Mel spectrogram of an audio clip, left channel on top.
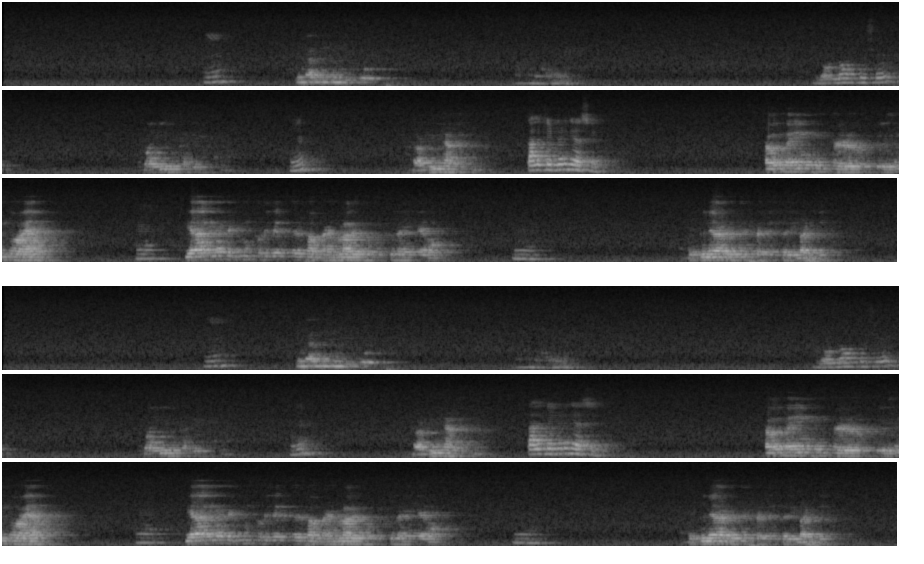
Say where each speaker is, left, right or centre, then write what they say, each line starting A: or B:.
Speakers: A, on the left (about 70°); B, on the left (about 20°).
A: ਹੂੰ।
B: <unintelligible>
A: <unintelligible> ਬੋਲੋ, ਹੁਣ ਕੁਸ਼?
B: <unintelligible>
A: ਹੂੰ।
B: ਟਰਾਲੀ ਨਹੀਂ ਆਵੇਗੀ।
A: ਕੱਲ੍ਹ ਖੇਡਣ ਗਿਆ ਸੀ।
B: ਅ ਨਹੀਂ ਫਿਰ ਟਿਉਸ਼ਨ ਤੋਂ ਆਇਆ।
A: ਹੂੰ।
B: <unintelligible> ਥੋੜੀ ਦੇਰ ਫਿਰ ਪਾਪਾ ਨੇ ਬੁਲਾ ਲਿਆ ਫਿਰ <unintelligible> ਉਹ।
A: ਹੂੰ।
B: <unintelligible>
